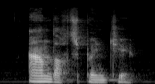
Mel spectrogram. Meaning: diminutive of aandachtspunt
- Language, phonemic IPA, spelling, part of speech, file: Dutch, /ˈandɑx(t)sˌpʏncə/, aandachtspuntje, noun, Nl-aandachtspuntje.ogg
